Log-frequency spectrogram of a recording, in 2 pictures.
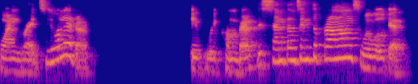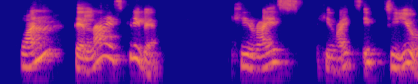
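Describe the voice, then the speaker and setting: Her fairly high voice carries vocal fry and very wide pitch swings as this woman talks at a fairly slow pace with long, frequent pauses. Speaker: language teacher. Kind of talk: tutorial.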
